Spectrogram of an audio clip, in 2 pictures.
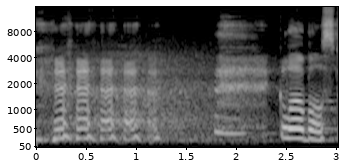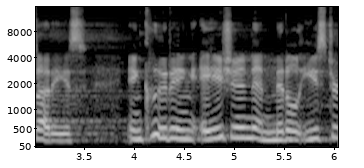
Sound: laughter

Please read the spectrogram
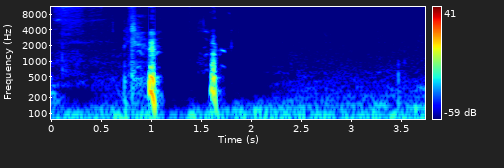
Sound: chuckling

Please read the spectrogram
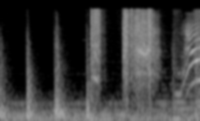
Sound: shutter clicking; cat meowing

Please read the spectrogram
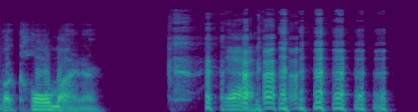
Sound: laughter

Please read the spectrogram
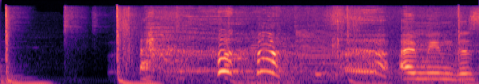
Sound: laughter

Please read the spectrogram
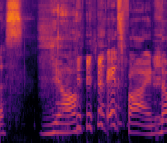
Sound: laughing

